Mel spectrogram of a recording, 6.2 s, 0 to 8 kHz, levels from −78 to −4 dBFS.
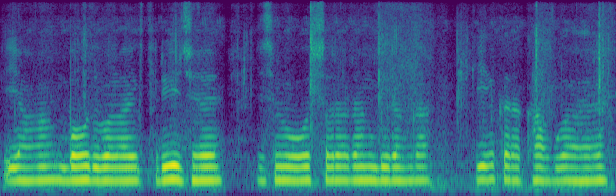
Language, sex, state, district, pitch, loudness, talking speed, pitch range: Hindi, male, Jharkhand, Ranchi, 160 Hz, -17 LUFS, 145 wpm, 155-160 Hz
